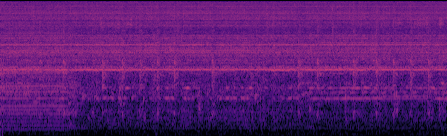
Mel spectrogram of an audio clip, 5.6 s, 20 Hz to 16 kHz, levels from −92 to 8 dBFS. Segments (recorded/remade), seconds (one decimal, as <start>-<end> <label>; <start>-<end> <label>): 0.0-5.6 remade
